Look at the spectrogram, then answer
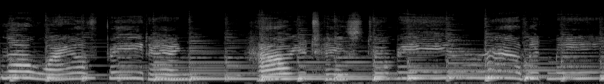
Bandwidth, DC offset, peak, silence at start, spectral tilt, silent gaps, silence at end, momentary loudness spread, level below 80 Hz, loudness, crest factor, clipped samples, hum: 12.5 kHz; under 0.1%; -4 dBFS; 0 s; -4.5 dB/octave; none; 0 s; 8 LU; -56 dBFS; -22 LUFS; 18 dB; under 0.1%; none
